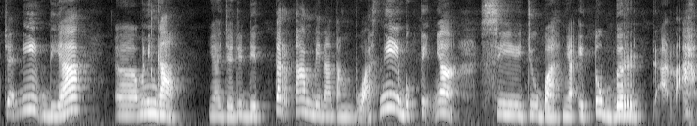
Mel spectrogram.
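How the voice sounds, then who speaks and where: A woman voicing jealous older brothers quietly plotting a cover-up in a hushed, conspiratorial tone. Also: a little high, animated, slow, full character voice.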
